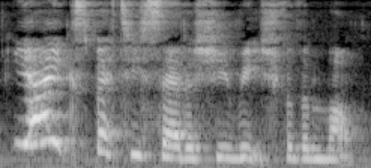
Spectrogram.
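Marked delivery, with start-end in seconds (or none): 0.1-0.6 high, loud startled yelp; alarmed. A narrator's reading. Betty yelping as goo spills onto the floor. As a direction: yelp in fright. Brew pours over floor.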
